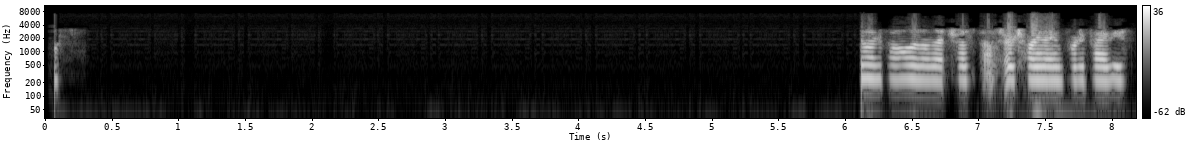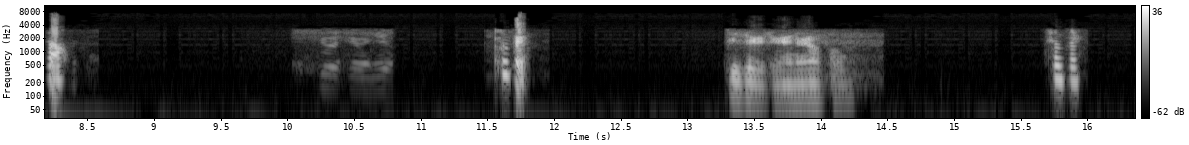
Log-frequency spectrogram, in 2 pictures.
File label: Phoenix PD, scanner audio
